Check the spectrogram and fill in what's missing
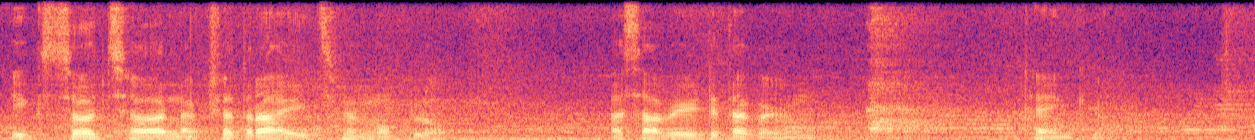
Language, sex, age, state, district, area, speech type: Sindhi, male, 18-30, Gujarat, Surat, urban, spontaneous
